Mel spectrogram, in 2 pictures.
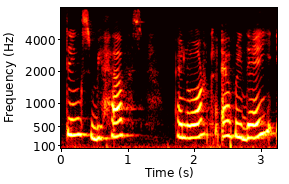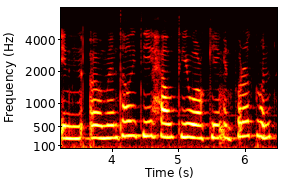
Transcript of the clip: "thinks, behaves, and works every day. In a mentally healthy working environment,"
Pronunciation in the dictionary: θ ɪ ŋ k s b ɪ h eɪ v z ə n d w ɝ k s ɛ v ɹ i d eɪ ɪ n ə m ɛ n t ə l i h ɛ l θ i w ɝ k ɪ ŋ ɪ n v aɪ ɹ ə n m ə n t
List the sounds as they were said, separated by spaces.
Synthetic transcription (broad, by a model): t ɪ ŋ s b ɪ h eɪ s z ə n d w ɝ k ɛ v ɹ i d eɪ ɪ n ə m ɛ n t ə l i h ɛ l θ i w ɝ k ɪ ŋ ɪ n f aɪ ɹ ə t m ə n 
